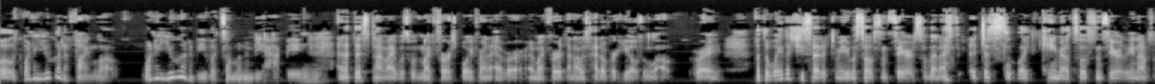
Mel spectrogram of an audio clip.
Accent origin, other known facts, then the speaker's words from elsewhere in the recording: Cape Breton Island, Nova Scotia, Canada; moved away; So I moved away from Cape Breton Island for a little bit, and I went home, and it was Christmas Eve, actually.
